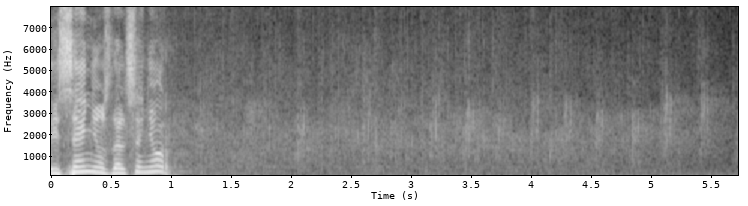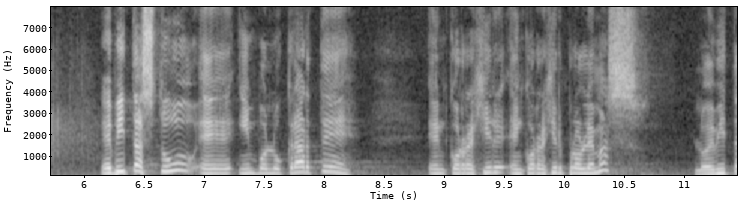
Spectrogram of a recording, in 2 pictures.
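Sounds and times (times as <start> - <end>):
speech: 0.0 - 1.1, 6.1 - 11.4
audience applauding: 0.6 - 6.2.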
